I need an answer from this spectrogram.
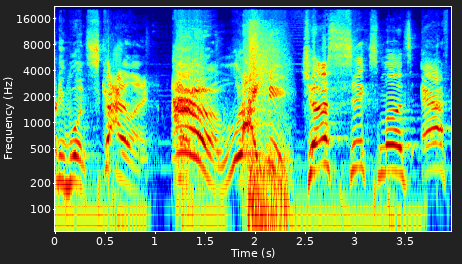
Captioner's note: lightning bolt crash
